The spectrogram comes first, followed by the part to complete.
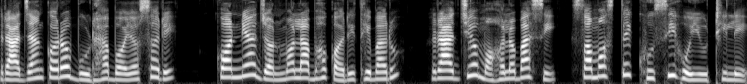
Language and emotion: Odia, neutral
